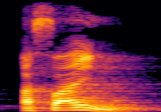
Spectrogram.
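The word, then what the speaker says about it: assign: जैसे असाइन, तो यहाँ पे जी को प्रोनाउंस नहीं किया जाएगा, असाइन, क्या बोला जाए इसको, असाइन।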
